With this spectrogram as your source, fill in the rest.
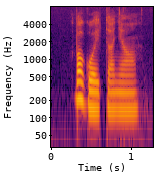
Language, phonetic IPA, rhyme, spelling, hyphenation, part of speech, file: Hungarian, [ˈbɒɡojtɒɲɒ], -ɲɒ, bagolytanya, ba‧goly‧ta‧nya, noun, Hu-bagolytanya.ogg
- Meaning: owlery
